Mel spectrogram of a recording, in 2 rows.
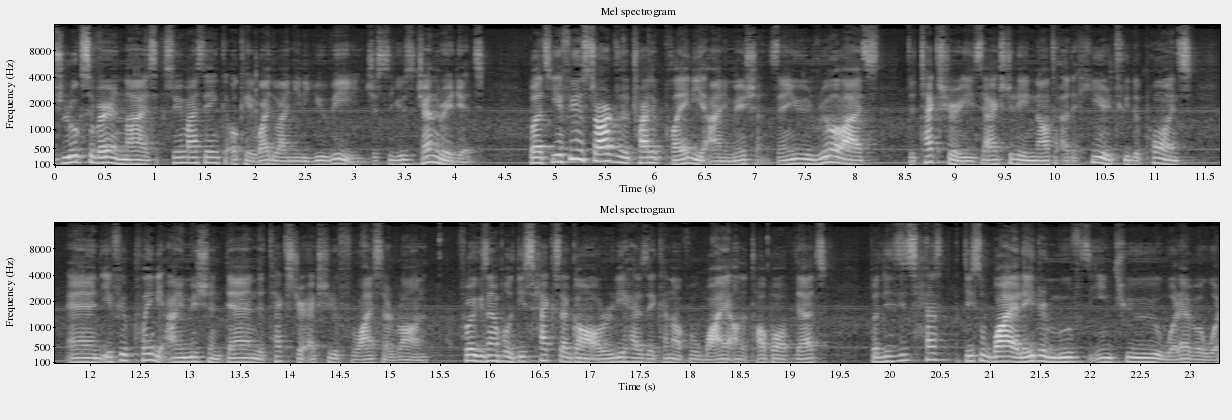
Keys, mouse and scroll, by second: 0.0-13.1 drag, 19.2-22.4 drag.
